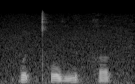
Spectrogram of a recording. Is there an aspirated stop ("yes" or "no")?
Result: yes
